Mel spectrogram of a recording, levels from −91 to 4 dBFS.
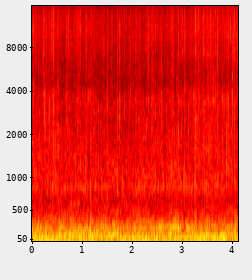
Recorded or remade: remade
